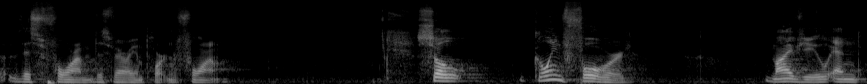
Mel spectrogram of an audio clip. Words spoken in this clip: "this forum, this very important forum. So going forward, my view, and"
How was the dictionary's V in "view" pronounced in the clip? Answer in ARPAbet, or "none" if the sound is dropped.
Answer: V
